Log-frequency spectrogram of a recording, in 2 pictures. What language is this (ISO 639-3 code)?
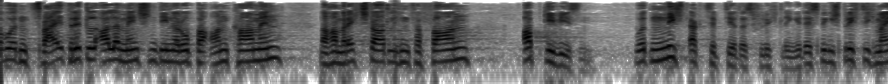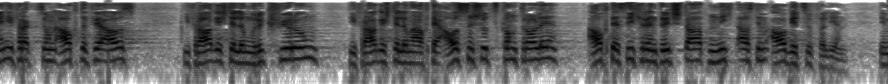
deu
